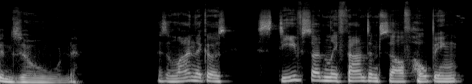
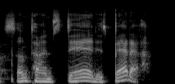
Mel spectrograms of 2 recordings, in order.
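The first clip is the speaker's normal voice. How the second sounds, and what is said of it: Imitates another person's voice, badly. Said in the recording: “my really, really bad Fred Gwynne impression”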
